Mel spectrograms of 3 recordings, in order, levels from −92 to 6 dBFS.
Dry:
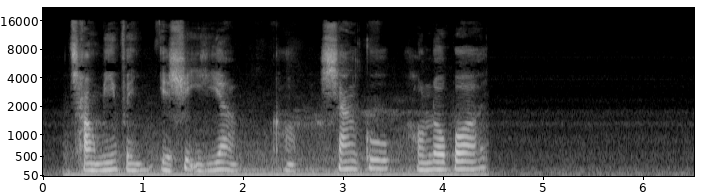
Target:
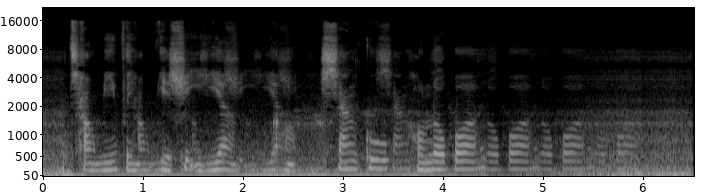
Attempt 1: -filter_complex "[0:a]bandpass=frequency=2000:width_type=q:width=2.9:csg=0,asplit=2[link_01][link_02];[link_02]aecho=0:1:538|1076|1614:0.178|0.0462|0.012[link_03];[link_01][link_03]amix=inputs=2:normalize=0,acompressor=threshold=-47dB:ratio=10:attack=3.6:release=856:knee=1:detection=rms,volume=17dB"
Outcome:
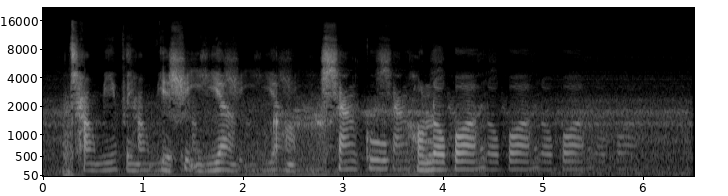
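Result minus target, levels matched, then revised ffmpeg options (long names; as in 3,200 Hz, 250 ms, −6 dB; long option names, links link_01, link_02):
2,000 Hz band +13.0 dB
-filter_complex "[0:a]asplit=2[link_01][link_02];[link_02]aecho=0:1:538|1076|1614:0.178|0.0462|0.012[link_03];[link_01][link_03]amix=inputs=2:normalize=0,acompressor=threshold=-47dB:ratio=10:attack=3.6:release=856:knee=1:detection=rms,volume=17dB"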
